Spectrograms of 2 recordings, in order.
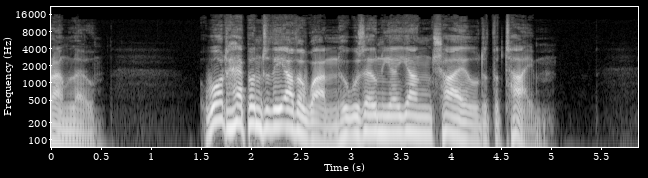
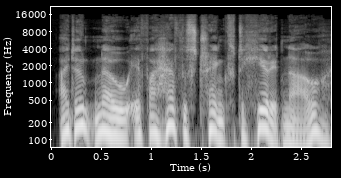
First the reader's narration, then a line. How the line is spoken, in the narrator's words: she murmured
